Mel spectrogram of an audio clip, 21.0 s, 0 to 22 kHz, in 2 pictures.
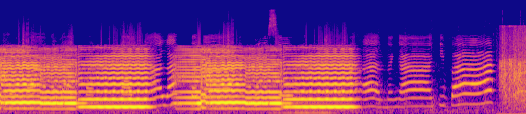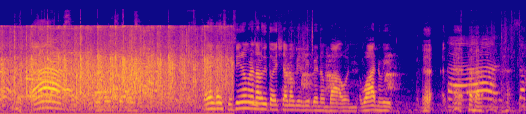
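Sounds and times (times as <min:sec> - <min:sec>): bowed string song melody: 0:00.0 - 0:07.2, 0:12.4 - 0:15.2
noisy recording: 0:09.8 - 0:21.0.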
